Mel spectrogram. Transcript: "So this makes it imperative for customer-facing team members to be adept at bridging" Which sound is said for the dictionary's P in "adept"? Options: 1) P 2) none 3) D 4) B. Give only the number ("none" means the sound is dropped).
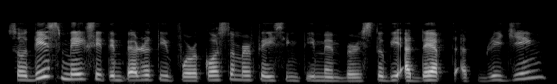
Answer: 1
